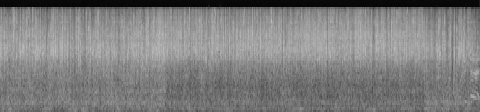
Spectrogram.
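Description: Steady noise of rain on a moving car and its tyres on the wet road, heard from inside the car.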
